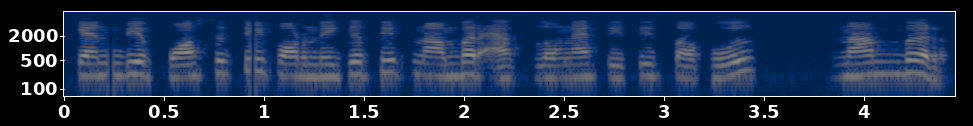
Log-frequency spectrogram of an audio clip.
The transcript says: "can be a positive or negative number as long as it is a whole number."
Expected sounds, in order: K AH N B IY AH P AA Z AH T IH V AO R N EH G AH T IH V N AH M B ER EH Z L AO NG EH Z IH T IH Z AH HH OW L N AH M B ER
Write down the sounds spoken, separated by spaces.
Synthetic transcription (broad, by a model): K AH N B IY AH P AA S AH T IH F AO R N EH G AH T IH F N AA M B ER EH S L AO NG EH S IH T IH S AH HH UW L N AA M B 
